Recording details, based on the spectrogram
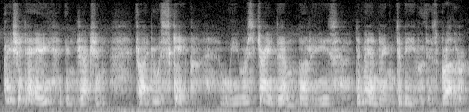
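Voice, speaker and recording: An actor playing a cold, methodical researcher dictating experiment logs in a detached clinical manner, heard through a tape filter in a game. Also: male voice, mid-range voice, bright, forceful tone. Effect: radio-like recorded tape filter. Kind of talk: scripted audio log. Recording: muffled distant tape playback, lo-fi.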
